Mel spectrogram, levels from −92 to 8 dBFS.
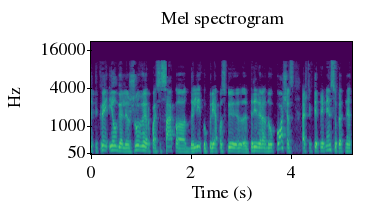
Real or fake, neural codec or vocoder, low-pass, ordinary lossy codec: real; none; 10.8 kHz; MP3, 48 kbps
